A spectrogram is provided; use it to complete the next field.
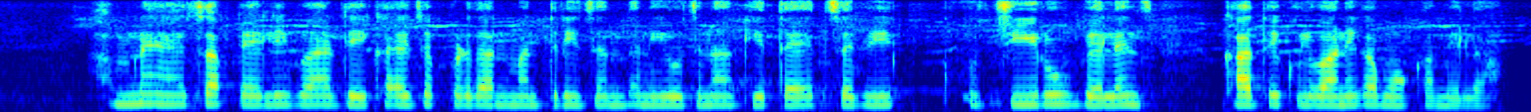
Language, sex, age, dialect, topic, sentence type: Hindi, female, 46-50, Kanauji Braj Bhasha, banking, statement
